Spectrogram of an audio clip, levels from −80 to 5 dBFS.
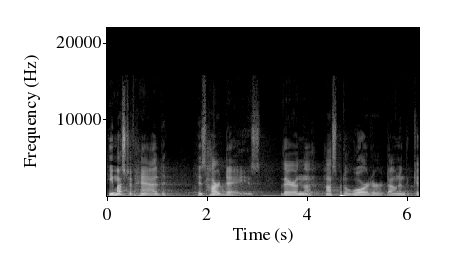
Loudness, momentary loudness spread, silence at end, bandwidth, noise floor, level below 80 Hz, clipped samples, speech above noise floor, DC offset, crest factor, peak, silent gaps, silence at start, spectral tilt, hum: -20 LUFS; 14 LU; 0 s; 12.5 kHz; -39 dBFS; -22 dBFS; 0.3%; 22 dB; under 0.1%; 18 dB; 0 dBFS; none; 0.05 s; -5.5 dB/octave; none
